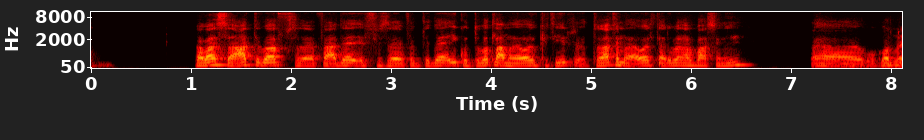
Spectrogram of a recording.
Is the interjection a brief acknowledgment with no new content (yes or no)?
yes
